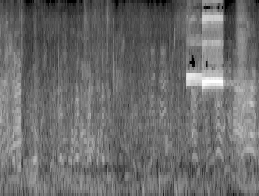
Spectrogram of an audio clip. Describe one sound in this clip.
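A crowd of spectators chatters and cheers outdoors at a distance.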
